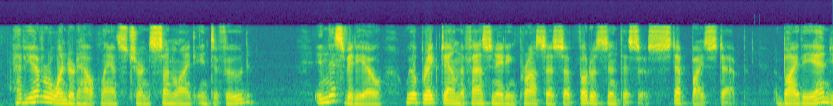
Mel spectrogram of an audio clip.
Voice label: E Learning Educational Videos, Voice Over Narration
